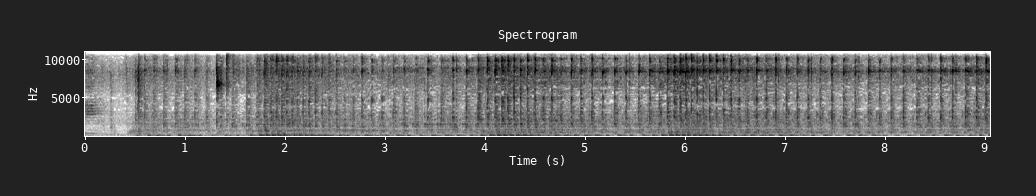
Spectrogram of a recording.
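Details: Honda XRM 125 motorcycle, kick-started and idling with a deep choppy helicopter-like knock, a mix of connecting rod knock and piston slap; connecting rod confirmed faulty, to be replaced with new rod and side bearings.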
